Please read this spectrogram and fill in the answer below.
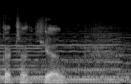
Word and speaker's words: Katchadjian: Mi apellido yo lo pronuncio Cachón.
